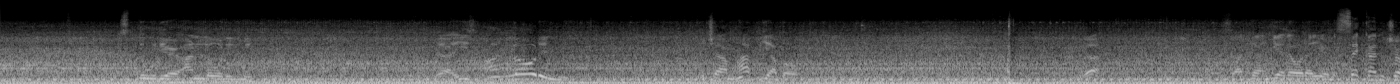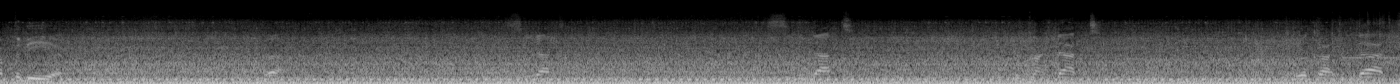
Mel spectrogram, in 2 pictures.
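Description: A man talks close by, calmly.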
